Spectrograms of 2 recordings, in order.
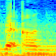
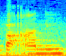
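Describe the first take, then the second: First: The conjunction is pronounced with the vowel e. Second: The conjunction is pronounced with the vowel a. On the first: The speaker calls it wrong. "Není" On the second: The speaker calls it right.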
